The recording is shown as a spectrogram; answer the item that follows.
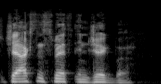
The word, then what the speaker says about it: Jaxon Smith-Njigba: Jaxon Smith-Njigba.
